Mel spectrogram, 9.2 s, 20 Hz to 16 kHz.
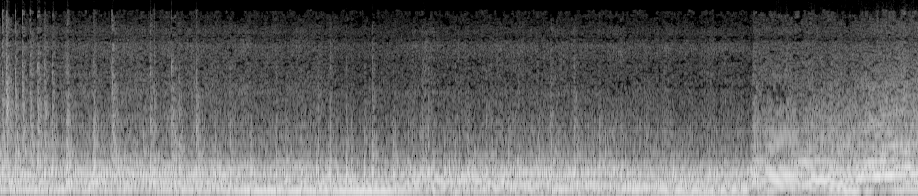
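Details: Honda CBR1000 on a dyno run: a high-revving four winds up under load with sharp, irregular pops early in the pull; the cause of the popping is not stated.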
